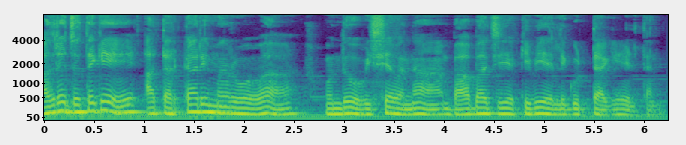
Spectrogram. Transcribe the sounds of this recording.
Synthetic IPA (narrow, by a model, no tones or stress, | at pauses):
aːd̪ɐɾed͡ʒɔt̪̬e̞ɡe̞aːt̪ɐɾkaːɾimɐɾuʋɐʋɐ | ond̪uʋiʂɐjɐʋɐnːɐbaːbaːd͡ʒijɐkiʋijɐlːiɡuʈːaːɡiɦe̞ːɭt̪aːne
